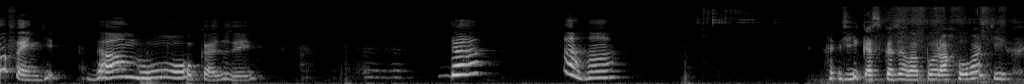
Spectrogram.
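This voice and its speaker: Older woman from Ukraine, high bright voice, chatty homey vlogger who coos at her pet. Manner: chatty, cooing affectionately at her dog. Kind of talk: casual home vlog chat. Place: indoors at home, then at a neighbor's house.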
